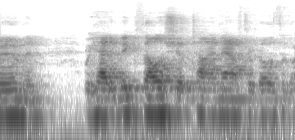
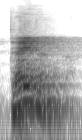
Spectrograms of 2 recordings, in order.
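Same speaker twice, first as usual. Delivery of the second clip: DAMON loud, drawn out, a warning; mom voice; 4 semitones higher, 9 dB louder than usual. Shown as a demonstration. Preacher showing how mom warned her son, stern mom voice. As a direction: say DAMON as a mom's loud command. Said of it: "There's the mom voice".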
